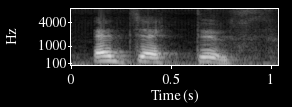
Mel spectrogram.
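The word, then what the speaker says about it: adjectives: हैं, and number 4 एडजेक्टिव्स, ठीक है? We call it एडजेक्टिव्स, नॉट एडजेक्टिव्स, D silent, एडजेक्टिव्स, okay?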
